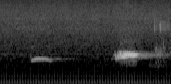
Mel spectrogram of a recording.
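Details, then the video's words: Spotted hyena whooping at Roy's Dam, picked up by a live wildlife camera: a soft, short tonal hoot, then after a pause a louder, steady whoop that trails off slightly, over a constant low electrical hum. "Spotted Hyena, Whooping as Hyena do"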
